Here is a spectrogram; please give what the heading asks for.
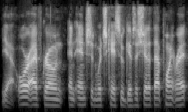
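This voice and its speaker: A man's voice: medium pitch, little pitch movement, normal speed, pushed and bright. A young man co-hosting in casual, sarcastic, profane banter, recorded on a lo-fi home mic. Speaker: co-host reading a book aloud with commentary. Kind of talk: casual joking chat.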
